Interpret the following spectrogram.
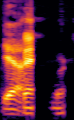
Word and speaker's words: Bangor: Bangor.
